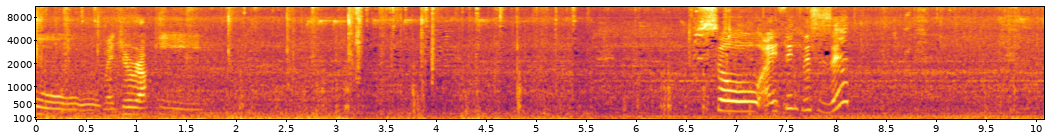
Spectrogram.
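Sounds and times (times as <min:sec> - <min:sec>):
car engine and road rumble: 0:00.0 - 0:10.0
car rattles and clicks: 0:00.0 - 0:10.0.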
